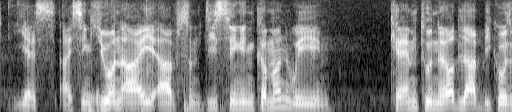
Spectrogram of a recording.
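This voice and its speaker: With a quiet background behind him, a man talks at a moderate pace in a fairly high pitch with ordinary pitch variation. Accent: French. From France. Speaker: game developer. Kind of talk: live stream chat.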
